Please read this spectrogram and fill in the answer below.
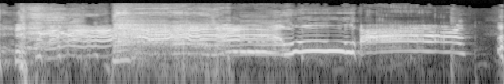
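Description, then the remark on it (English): A single voice imitates a roaring crowd as crowd noise for a mock basketball call of a Wiggins-to-Steph Curry play, holding a loud, wavering, high-pitched cheer for about five seconds with brief breaks for breath before trailing off. “Excellent crowd noise.”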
